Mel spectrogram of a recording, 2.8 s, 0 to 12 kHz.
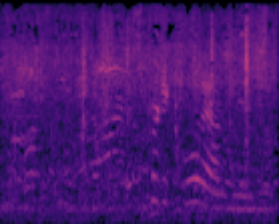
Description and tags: nyc esb observatorysnippet
Snippet of audio from the observatory of the Empire State Building in Manhattan recorded with DS-40 and edited in Wavosaur.
empire-state-building, new-york-city, field-recording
